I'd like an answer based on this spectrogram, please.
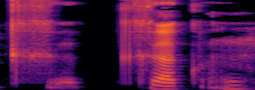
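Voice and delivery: quiet, hoarse forced-out croak. Acted. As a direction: squeeze it out in a weak rasp. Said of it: "тихо выдавил я ... в этом жалком хрипе".

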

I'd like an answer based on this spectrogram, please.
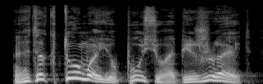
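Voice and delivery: slow, bossy big lady; a hint of a bossy big girl; stern princess. A narrator's reading. Princess bursts out of tower.

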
